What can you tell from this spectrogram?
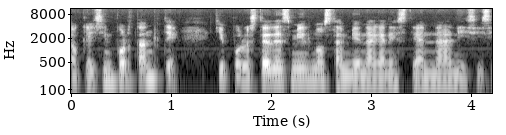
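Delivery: ordinary talk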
